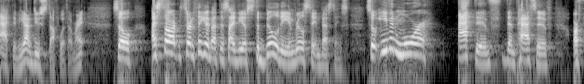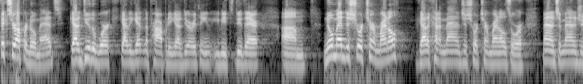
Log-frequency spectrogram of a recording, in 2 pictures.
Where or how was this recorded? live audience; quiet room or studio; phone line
live audience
